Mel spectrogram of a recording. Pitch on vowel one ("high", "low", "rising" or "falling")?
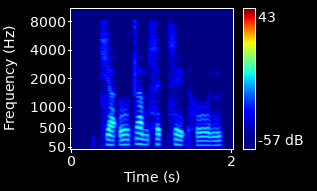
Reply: low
